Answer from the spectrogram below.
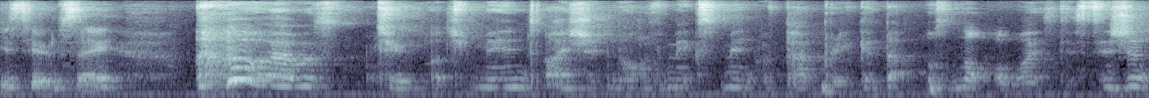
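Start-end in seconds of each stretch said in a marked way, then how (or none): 1.0-5.7 speaking through coughs, slower. Storyteller voicing a beaked character who just sipped a drink, coughing while talking. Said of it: "Just coughing up a storm".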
